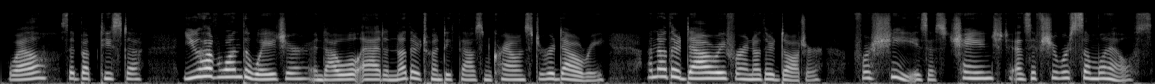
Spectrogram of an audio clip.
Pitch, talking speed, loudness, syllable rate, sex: 250 Hz, 170 wpm, -20 LUFS, 5.3 syllables/s, female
